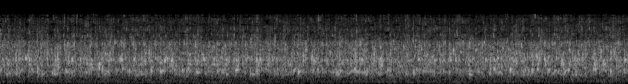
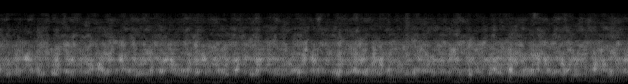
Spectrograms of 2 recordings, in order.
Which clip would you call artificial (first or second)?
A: second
